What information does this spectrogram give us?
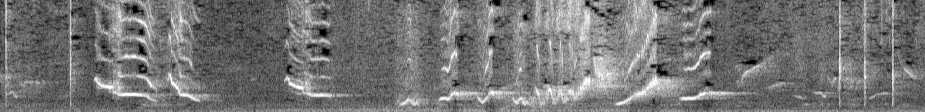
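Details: Bornean white-rumped shama in full 'gacor' song, a rich run of varied whistled phrases: sharp downslurred notes, rising sweeps and rapid trilled bursts up high, with short pauses between phrases and a low steady hum underneath.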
